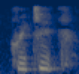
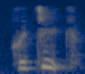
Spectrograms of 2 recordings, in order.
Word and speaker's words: critique: engineer we say engineer another rule if the word ends with i quu e we stress the suffix antique Boutique critique technique listen technical technique it changes critical critique let's learn another rule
